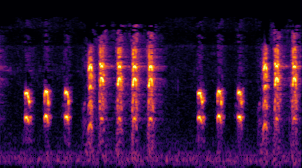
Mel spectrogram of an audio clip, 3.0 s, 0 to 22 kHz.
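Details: Common moorhen calls offered as a hunting sound: short sharp clucking notes in groups of three, alternating with faster bursts of higher, harsher notes, all spaced about 0.2 seconds apart, on a quiet background.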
